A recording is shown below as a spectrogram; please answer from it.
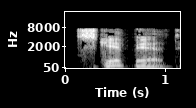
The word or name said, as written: skippet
